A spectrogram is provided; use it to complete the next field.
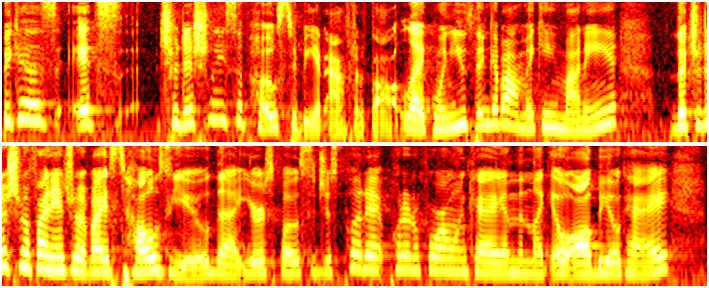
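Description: A woman with an American accent, fairly high-pitched, her pitch swinging very widely at a very fast pace. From Chicago, US Midwest. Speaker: financial advisor and CFO. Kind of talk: podcast interview. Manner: fast talker.

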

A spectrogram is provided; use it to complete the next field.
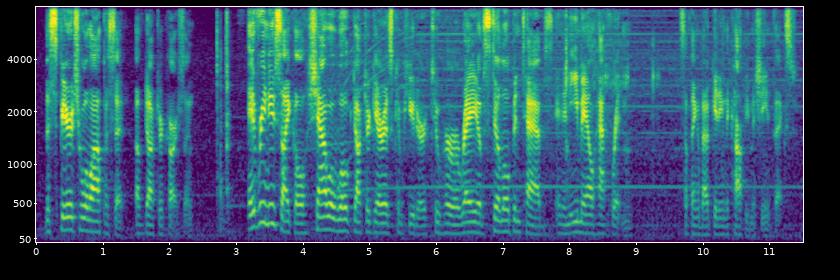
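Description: Noticeable background noise sits behind a man of medium pitch who speaks at a fairly quick pace with ordinary pitch variation. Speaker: narrator. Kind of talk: horror fiction narration. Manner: grim, atmospheric storytelling.

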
